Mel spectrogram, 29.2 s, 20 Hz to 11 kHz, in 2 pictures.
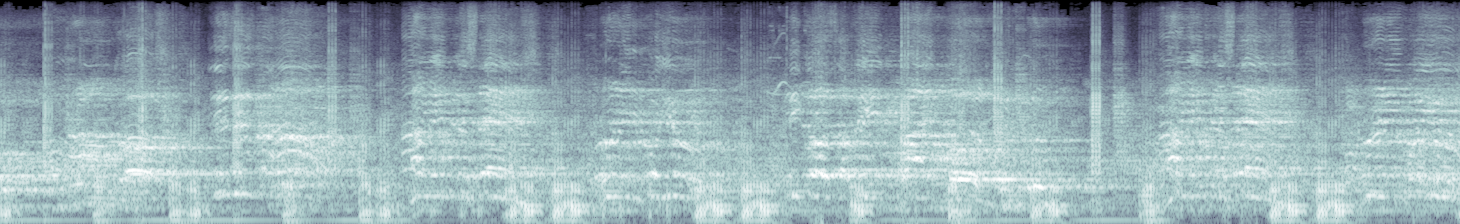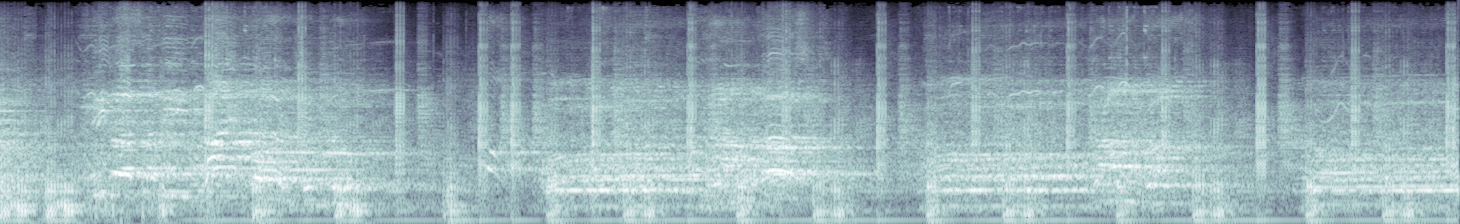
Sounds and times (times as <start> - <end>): Mantra: 0.0 - 7.2, 7.8 - 10.7, 11.6 - 18.5, 19.6 - 23.1, 23.8 - 26.9, 27.6 - 29.2.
